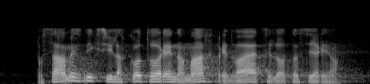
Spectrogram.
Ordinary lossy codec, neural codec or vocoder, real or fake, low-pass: none; autoencoder, 48 kHz, 128 numbers a frame, DAC-VAE, trained on Japanese speech; fake; 5.4 kHz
